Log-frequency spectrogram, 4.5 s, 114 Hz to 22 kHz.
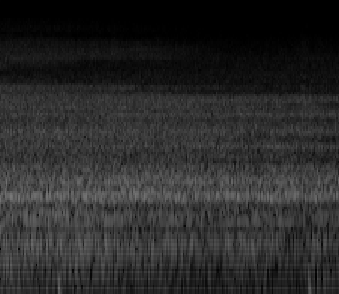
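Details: Skywalker V1 roaster with the bearing drum support mod, new large cooling fans drawing about 2.5 A: steady, even rushing whir near 600 Hz, no rattle or grind. Normal fan operation.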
